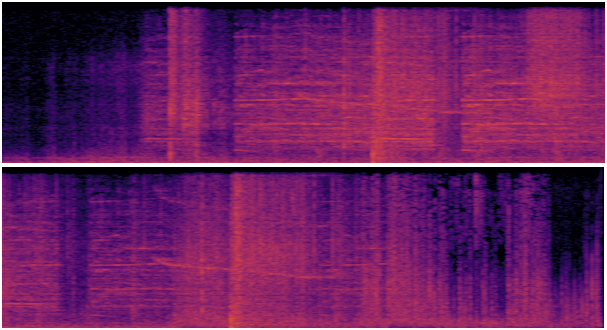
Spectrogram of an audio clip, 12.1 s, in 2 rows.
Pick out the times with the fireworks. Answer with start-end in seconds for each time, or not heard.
1.6-9.7.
